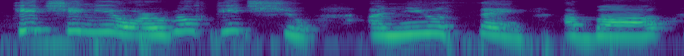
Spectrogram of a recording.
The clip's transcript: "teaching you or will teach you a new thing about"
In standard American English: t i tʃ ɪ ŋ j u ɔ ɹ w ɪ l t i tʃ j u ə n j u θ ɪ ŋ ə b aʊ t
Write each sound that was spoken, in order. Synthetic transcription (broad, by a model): t i tʃ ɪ ŋ j u ɔ ɹ w ɪ l t i tʃ j u ə n j u θ ɪ ŋ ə b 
